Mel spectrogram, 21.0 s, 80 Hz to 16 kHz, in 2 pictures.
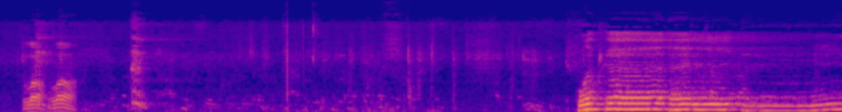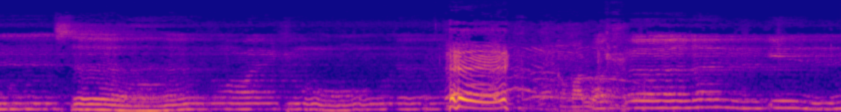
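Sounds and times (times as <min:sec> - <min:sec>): woman reciting melodically: 0:07.1 - 0:16.9, 0:17.8 - 0:21.0.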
